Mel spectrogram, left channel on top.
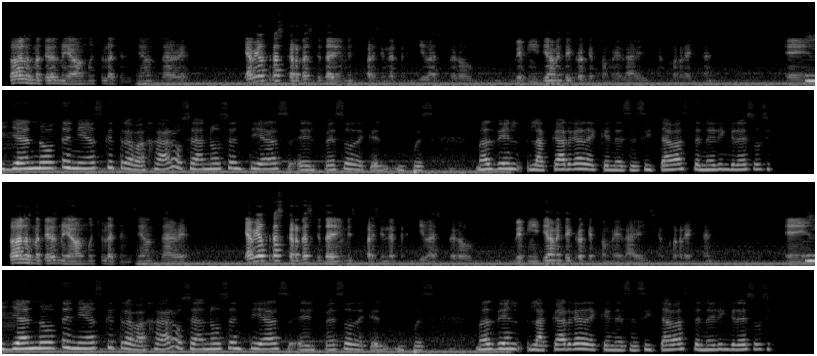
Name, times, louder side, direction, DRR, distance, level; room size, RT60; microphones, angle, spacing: voice 1, 0.1-1.9 2.4-4.7 5.1-7.1 7.8-8.3, right 4 dB, 30° right, 0.6 m, -33 dB
sound 1, 1.3-13.2, equal, 80° right, 1.6 m, -42 dB
voice 2, 8.0-12.3 12.9-15.8, equal, 10° left, 0.3 m, -29 dB
3.1 x 2.0 x 2.7 m
head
